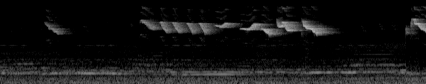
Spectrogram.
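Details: Oriental white-eye singing in the 'CiLiLin sambung bren cigun' fill style: rapid, very high thin twittering notes in tight descending bursts that grow busier toward the end, over a steady low hum.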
